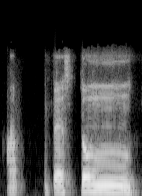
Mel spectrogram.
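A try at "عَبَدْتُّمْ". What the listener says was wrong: তুম গুন্না হবে না, তুম।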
